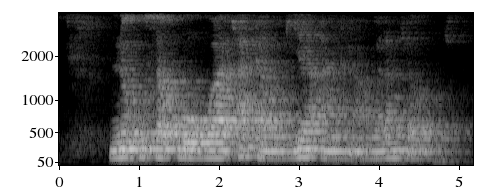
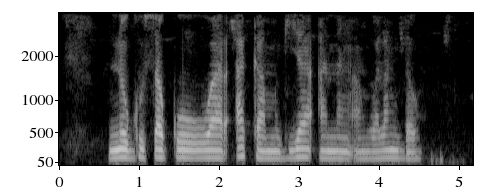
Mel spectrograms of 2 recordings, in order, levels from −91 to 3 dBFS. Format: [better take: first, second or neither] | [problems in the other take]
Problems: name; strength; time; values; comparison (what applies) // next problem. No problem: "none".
second | room echo; dies away in 1.2 s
